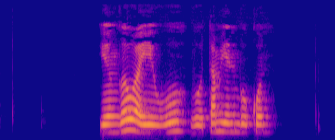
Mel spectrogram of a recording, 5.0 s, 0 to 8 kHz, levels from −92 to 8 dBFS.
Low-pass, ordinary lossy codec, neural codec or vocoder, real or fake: 7.2 kHz; MP3, 32 kbps; none; real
